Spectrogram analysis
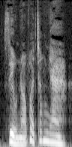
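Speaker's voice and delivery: ordinary delivery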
